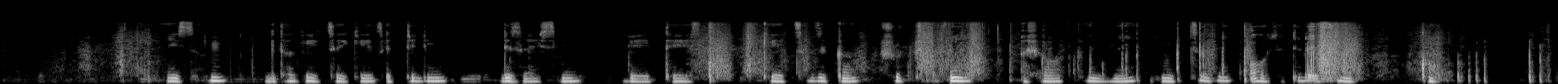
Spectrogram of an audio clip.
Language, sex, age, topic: Gamo, male, 25-35, government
